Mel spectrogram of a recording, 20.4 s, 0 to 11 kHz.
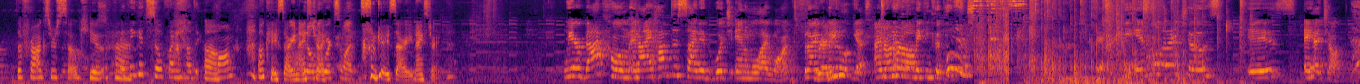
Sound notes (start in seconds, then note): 7.3 happy music; 14.7 hands slapping counter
